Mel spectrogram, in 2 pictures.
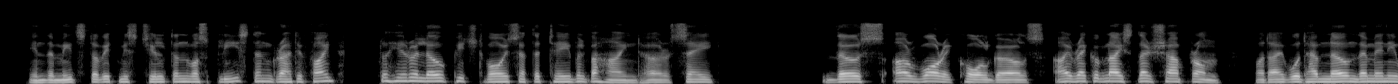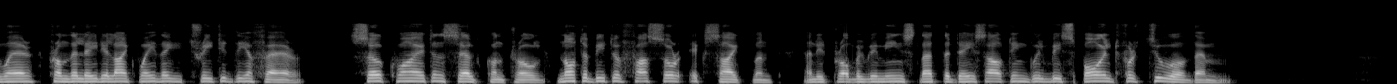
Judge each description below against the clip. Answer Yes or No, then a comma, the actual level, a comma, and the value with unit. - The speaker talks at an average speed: Yes, average, 160 wpm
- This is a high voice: No, low, 130 Hz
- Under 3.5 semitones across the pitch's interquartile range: Yes, average, 2.9 semitones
